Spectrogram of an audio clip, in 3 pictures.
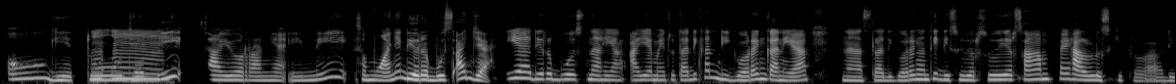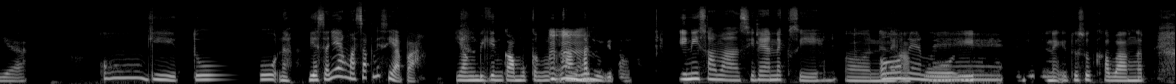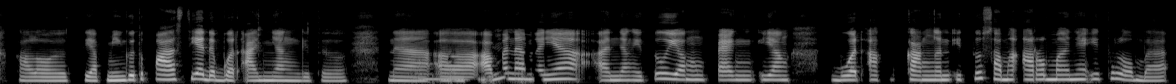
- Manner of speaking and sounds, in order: static; tapping; sniff; distorted speech; other background noise
- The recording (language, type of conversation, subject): Indonesian, podcast, Masakan rumahan apa yang paling bikin kamu kangen, dan kenapa?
